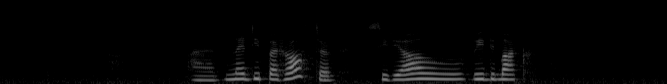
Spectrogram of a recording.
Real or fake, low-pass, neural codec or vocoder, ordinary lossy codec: fake; 7.2 kHz; codec, 16 kHz, 0.2 kbps, FocalCodec; AAC, 48 kbps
